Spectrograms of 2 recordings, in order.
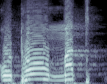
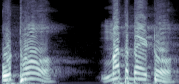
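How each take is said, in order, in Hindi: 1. दूसरे शब्द के ठीक बाद विराम है। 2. पहले शब्द के ठीक बाद विराम है। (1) "उठो पे ना रुकूं बल्कि मत पे रुक जाऊं" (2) "अगर मैं पहले रुक जाऊं"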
